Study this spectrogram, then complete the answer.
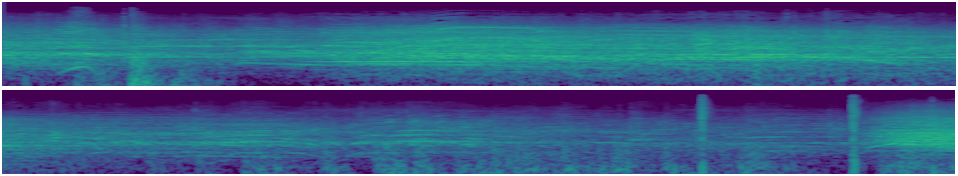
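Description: Bodies thud on a ring mat.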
